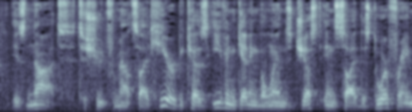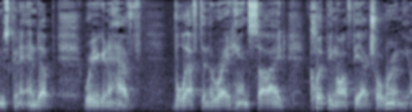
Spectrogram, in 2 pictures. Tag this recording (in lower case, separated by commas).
speech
